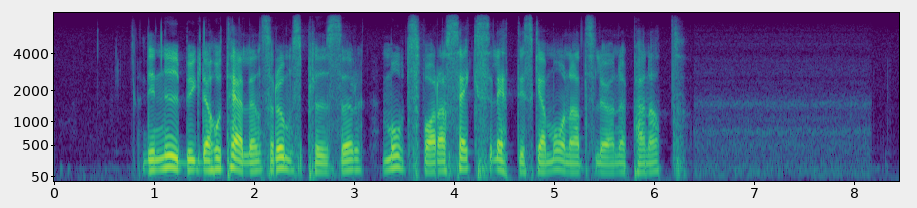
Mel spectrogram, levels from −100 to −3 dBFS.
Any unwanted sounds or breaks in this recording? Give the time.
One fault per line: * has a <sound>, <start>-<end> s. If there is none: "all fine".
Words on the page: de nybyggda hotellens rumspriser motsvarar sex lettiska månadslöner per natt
all fine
